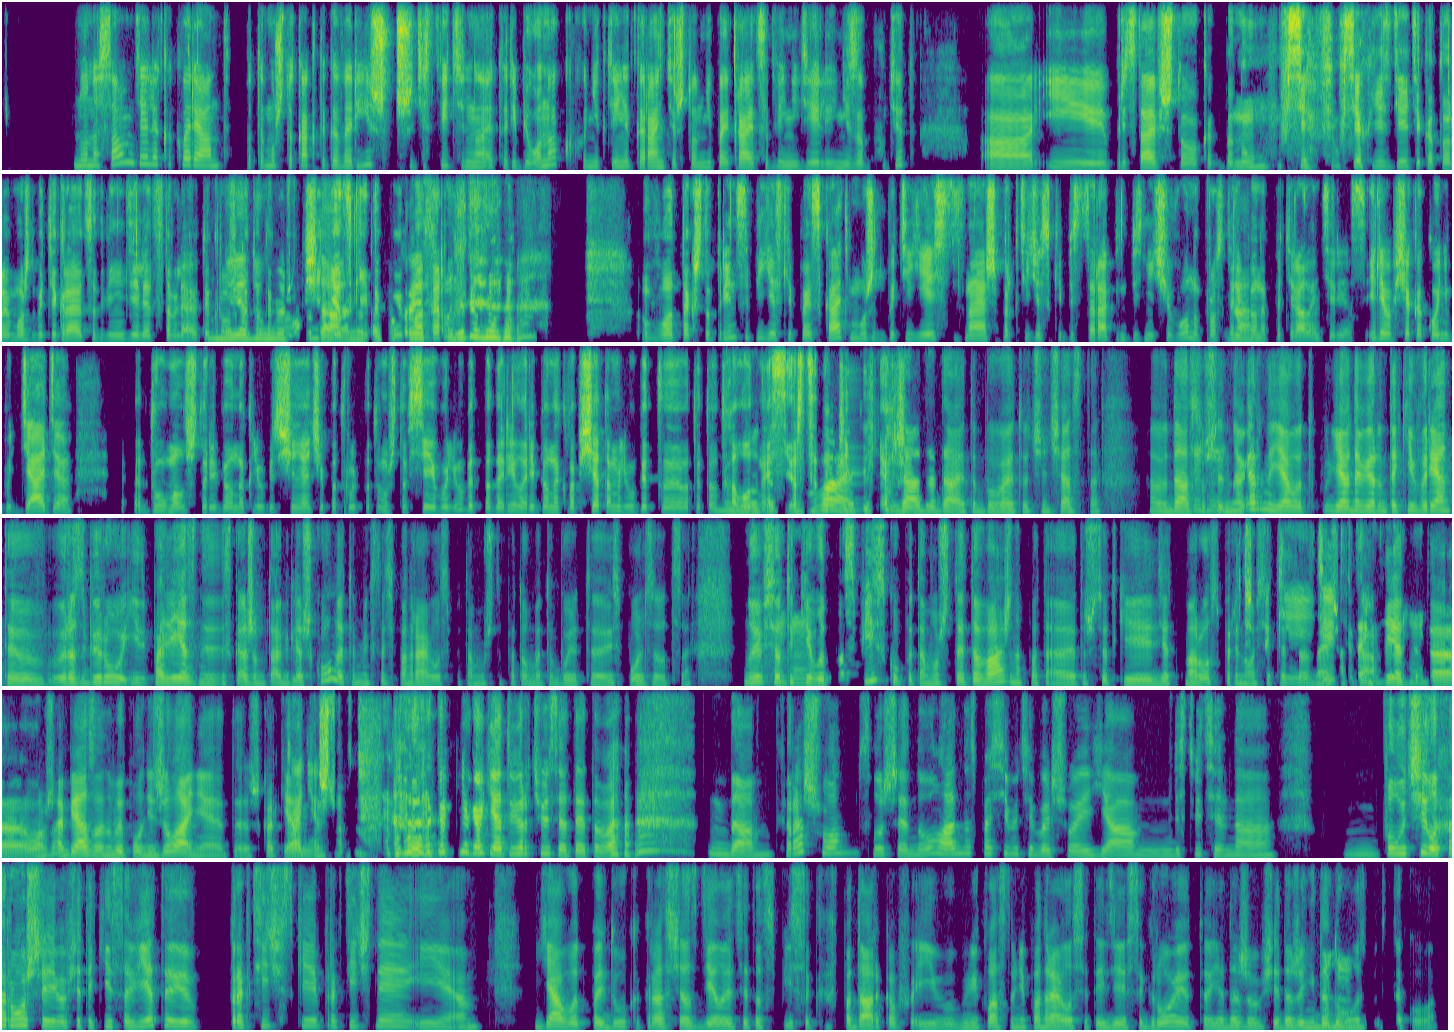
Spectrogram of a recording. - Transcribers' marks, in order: tapping; laughing while speaking: "у всех"; laugh; chuckle; laughing while speaking: "например"; laugh; chuckle; chuckle
- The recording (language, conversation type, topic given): Russian, advice, Как купить подарки и одежду, если у меня ограниченный бюджет?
